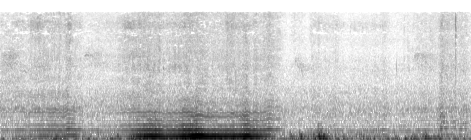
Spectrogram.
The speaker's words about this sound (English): Carpenter bees. But don't worry, they don't actually sting.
